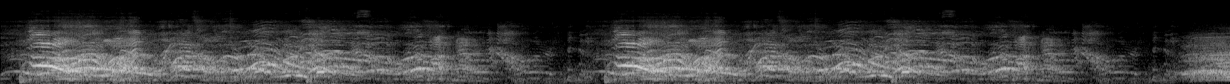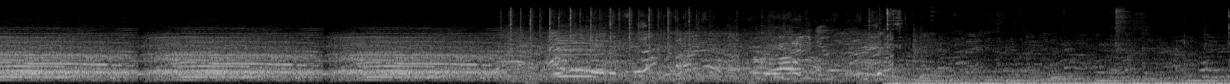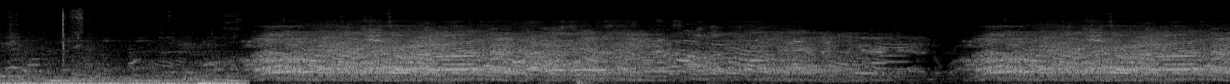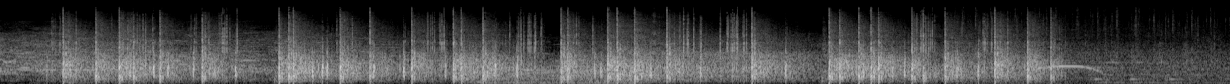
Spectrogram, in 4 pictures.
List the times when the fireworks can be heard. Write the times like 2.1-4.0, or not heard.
37.4-47.6.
